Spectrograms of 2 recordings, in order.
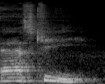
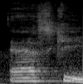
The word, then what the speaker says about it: ASCII: for information into change we usually write it this way ascii and pronounce it as key as key the way we we write it this way as key okay this ascii is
